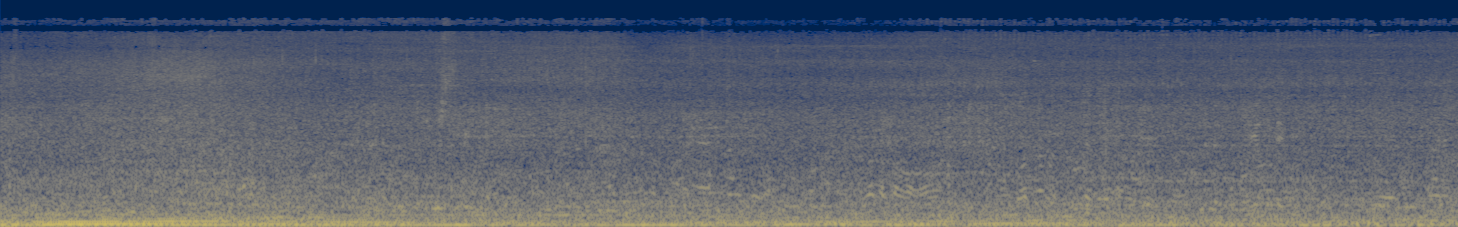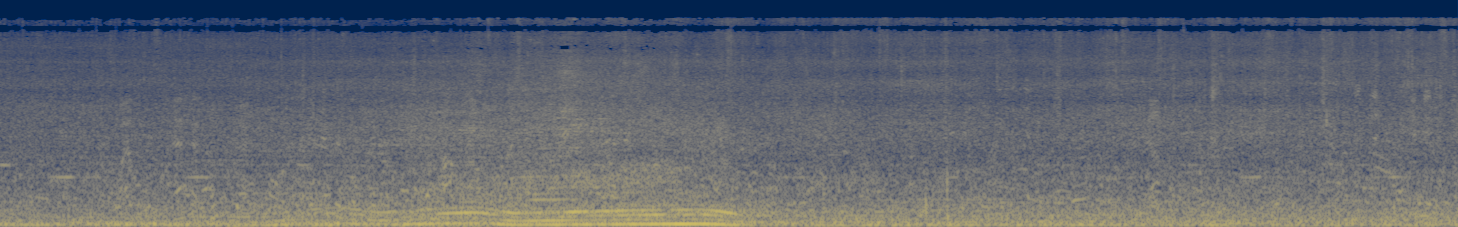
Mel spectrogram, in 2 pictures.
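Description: Traffic rumbles steadily on a busy city street outdoors.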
